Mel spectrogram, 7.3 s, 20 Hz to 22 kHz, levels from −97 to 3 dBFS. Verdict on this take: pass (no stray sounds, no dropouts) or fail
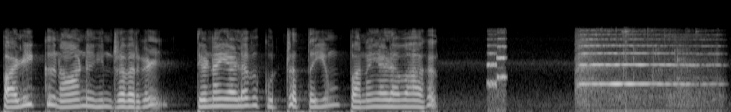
fail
